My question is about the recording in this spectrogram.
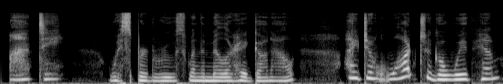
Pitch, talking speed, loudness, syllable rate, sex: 210 Hz, 200 wpm, -16 LUFS, 5.3 syllables/s, female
